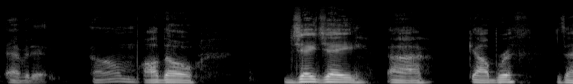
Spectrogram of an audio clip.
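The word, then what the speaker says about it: Galbreath: Um although JJ uh Galbreth, is that how you pronounce his last name?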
